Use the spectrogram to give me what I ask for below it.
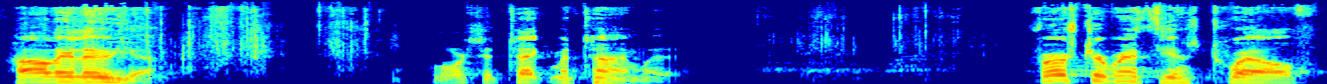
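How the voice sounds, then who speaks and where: A middle-aged American man with a notably high-pitched voice preaches as a pastor. His sermon is informal and folksy, more like conversation than oratory. He repeats phrases and prompts his listeners to respond. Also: lively intonation, slow, a bit bright.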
